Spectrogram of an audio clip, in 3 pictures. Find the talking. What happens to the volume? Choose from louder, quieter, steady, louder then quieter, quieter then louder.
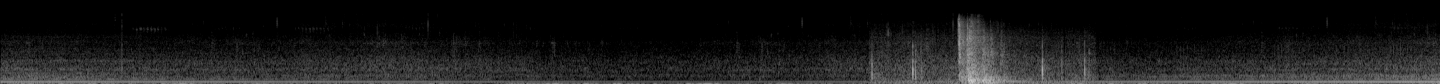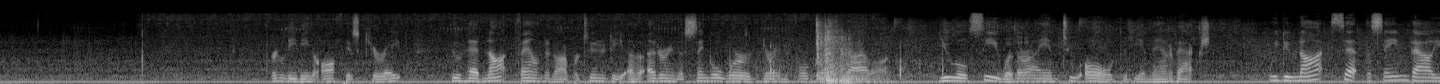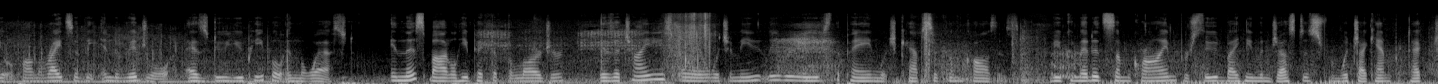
steady.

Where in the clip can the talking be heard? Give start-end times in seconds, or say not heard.
17.1-43.1.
